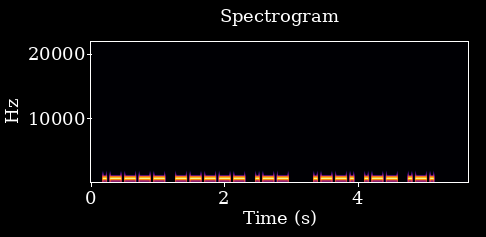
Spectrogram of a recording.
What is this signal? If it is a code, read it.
Morse code, heard as a keyed tone, about 22 wpm, 700 Hz. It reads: 10W PWR
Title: Common QSO Phrases 22wpm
